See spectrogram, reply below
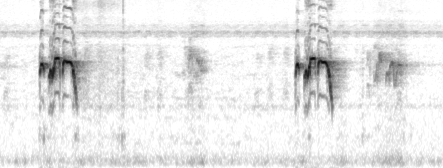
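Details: Lure call of a sooty-headed bulbul, with no filler: two loud, rich chirped phrases that rise and then fall steeply, each trailed by a faint, brief twitter. Nothing else is heard.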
